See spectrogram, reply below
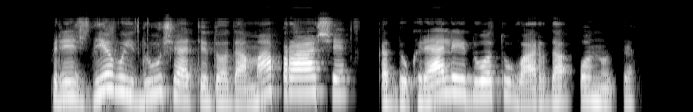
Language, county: Lithuanian, Šiauliai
